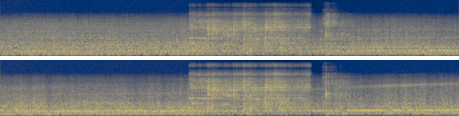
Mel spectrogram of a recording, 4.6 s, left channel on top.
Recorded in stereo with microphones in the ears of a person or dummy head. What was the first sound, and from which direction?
Dishes clattering, 5° right (ahead or behind).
